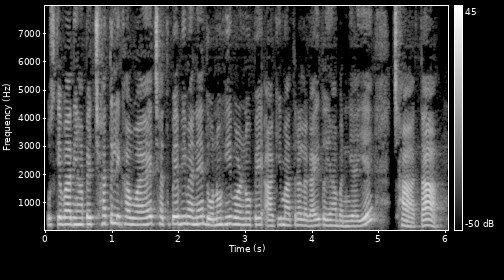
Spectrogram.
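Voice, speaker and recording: A woman hosting her own channel, explaining a children's worksheet slowly and patiently as a teacher, mixing in English words. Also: on the high side, steady tone.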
